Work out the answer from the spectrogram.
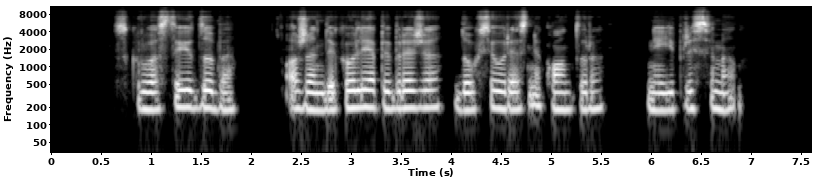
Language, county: Lithuanian, Vilnius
